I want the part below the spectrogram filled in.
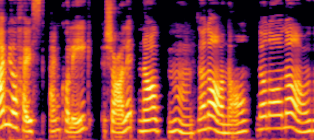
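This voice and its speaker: Her tone is bright and sharp, set at a fairly high pitch for a woman. She speaks at a fairly slow pace with ordinary pitch variation. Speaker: podcast host and childminder. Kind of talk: podcast bloopers, scripted intros with stumbles. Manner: halting, stumbling.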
